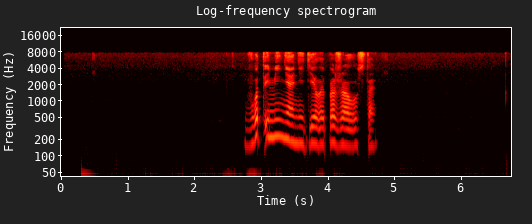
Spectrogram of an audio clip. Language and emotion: Russian, neutral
